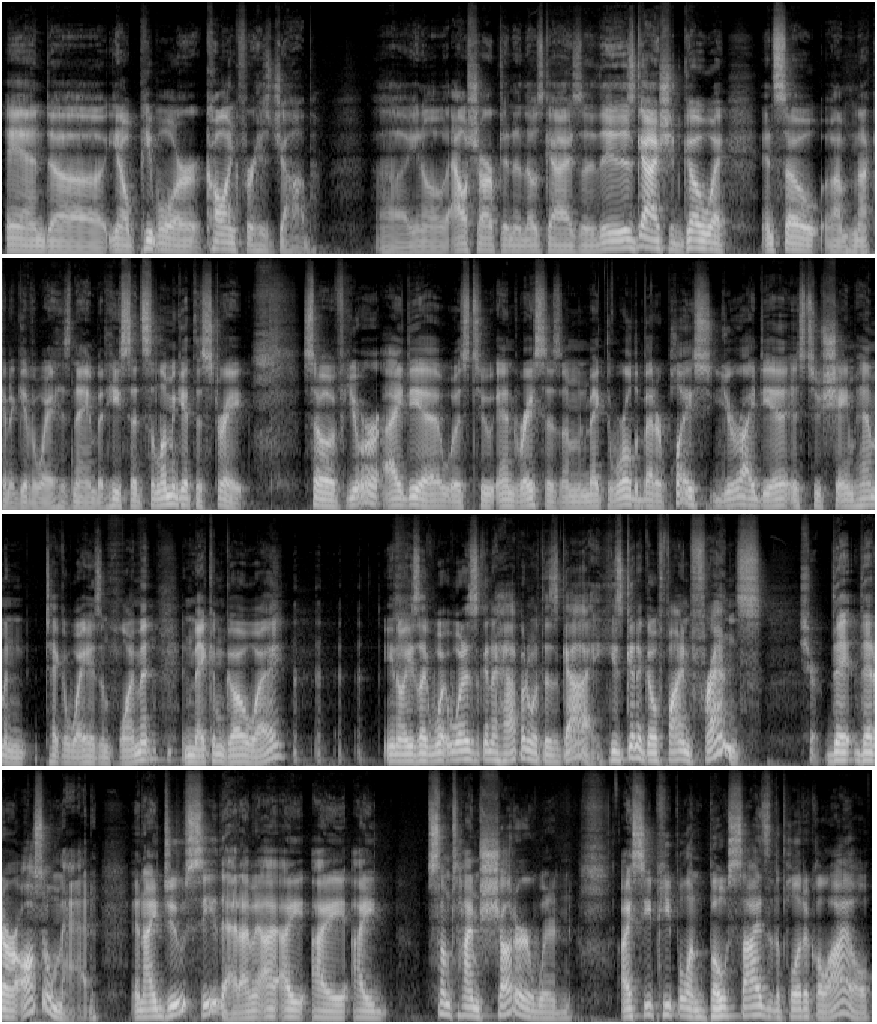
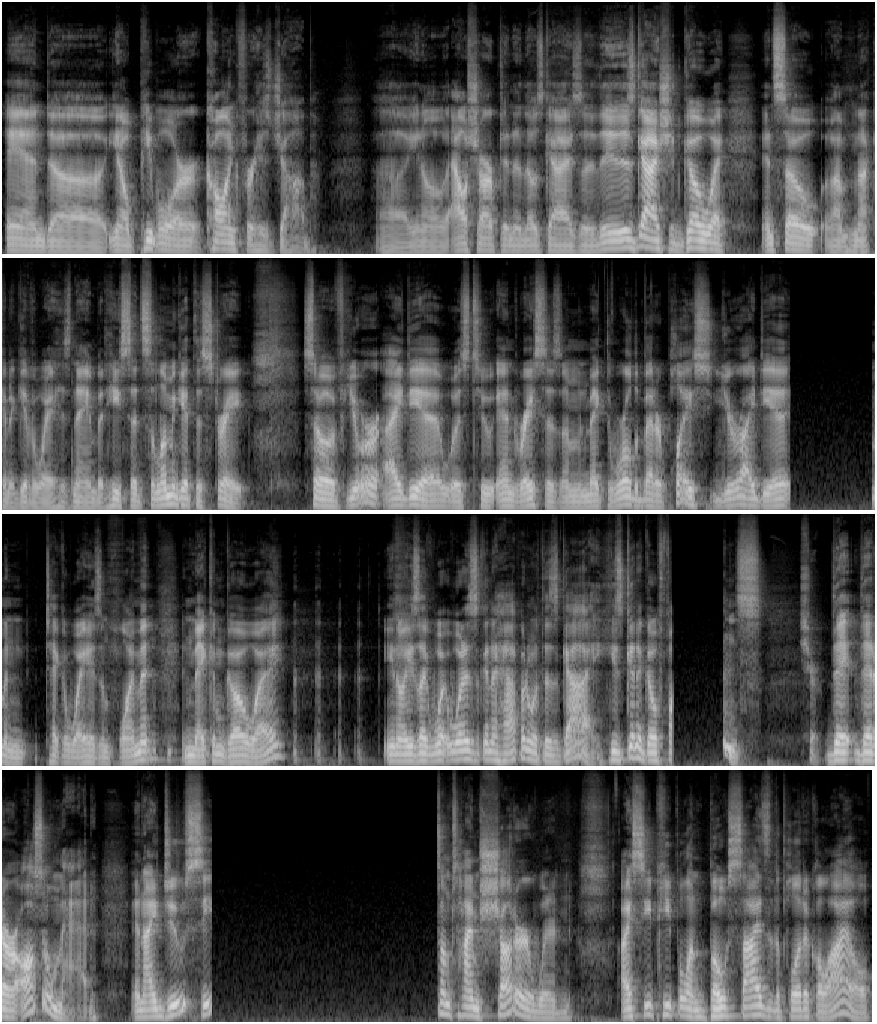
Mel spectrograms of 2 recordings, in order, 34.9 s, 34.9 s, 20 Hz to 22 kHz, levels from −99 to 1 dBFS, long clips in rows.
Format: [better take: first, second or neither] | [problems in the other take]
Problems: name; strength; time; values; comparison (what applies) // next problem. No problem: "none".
first | audio cutting out; at 17 s for 1 s, at 24 s for 0.5 s and at 28 s for 2.5 s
